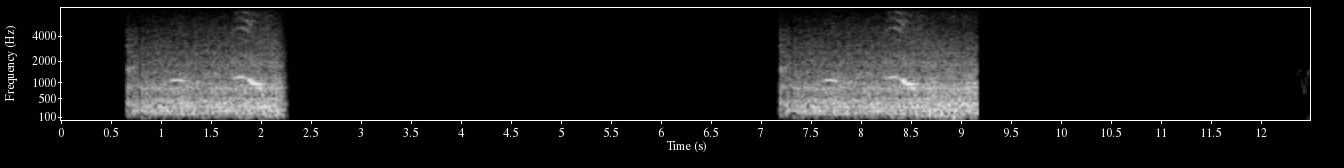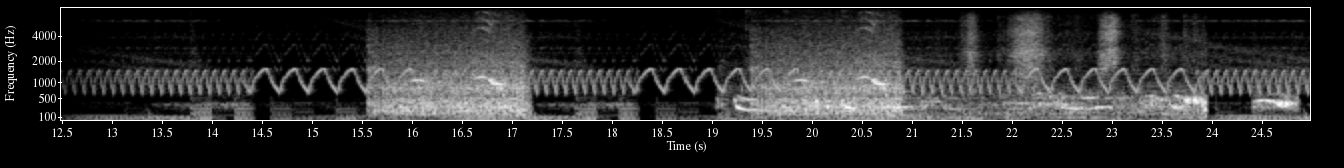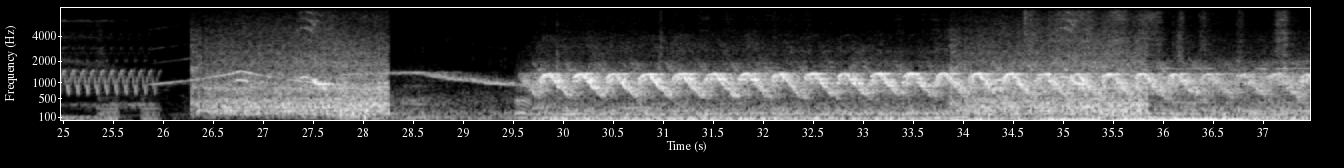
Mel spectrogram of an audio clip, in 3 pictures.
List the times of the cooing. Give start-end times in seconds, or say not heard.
19.0-24.9.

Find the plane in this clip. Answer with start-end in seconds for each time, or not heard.
not heard.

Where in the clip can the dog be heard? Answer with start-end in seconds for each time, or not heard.
0.7-2.3, 7.2-9.2, 15.6-17.2, 19.4-20.9, 26.2-28.3, 33.9-35.9.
